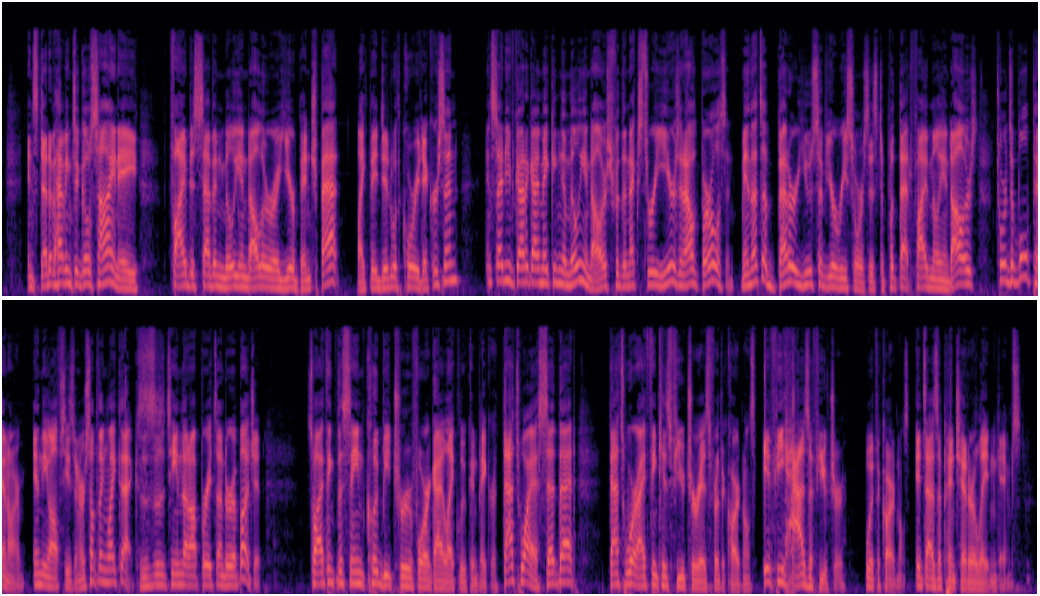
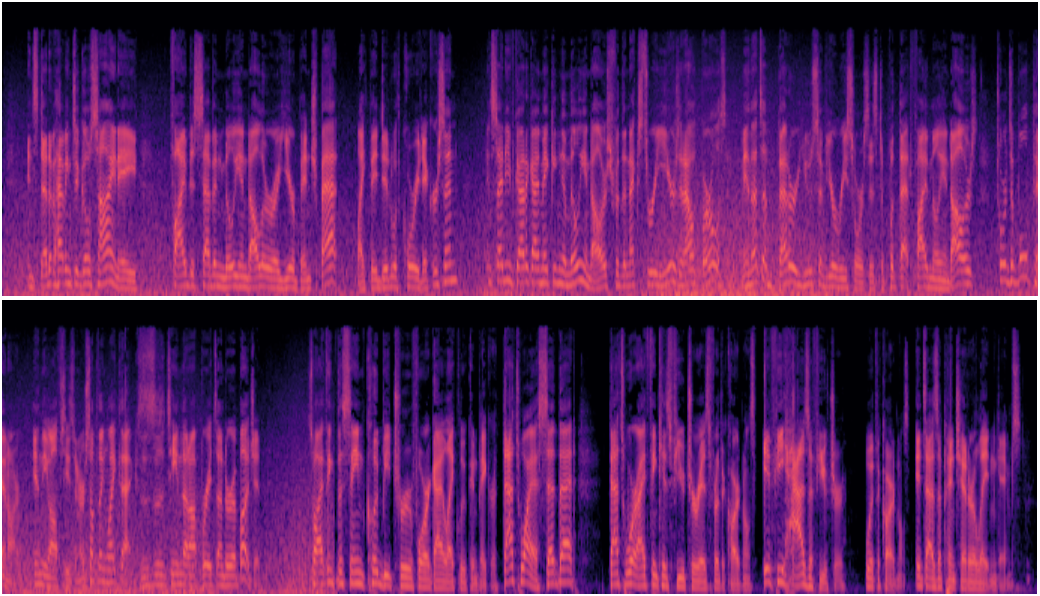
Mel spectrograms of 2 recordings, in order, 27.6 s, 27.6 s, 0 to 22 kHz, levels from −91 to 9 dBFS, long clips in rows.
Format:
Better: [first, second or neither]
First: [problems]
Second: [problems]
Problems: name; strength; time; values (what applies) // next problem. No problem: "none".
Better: first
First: none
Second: wind noise on the microphone; occasional gusts; until 18 s; 15 dB below the speech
